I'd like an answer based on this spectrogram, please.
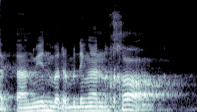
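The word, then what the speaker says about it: خ: Kalau kha dibacanya gimana? Kha, ya, jangan dibaca ha.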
